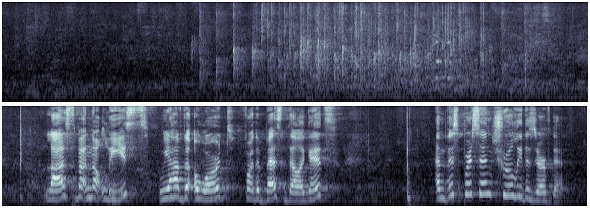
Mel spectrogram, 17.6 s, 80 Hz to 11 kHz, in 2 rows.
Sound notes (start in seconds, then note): 2.8 audience applauding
